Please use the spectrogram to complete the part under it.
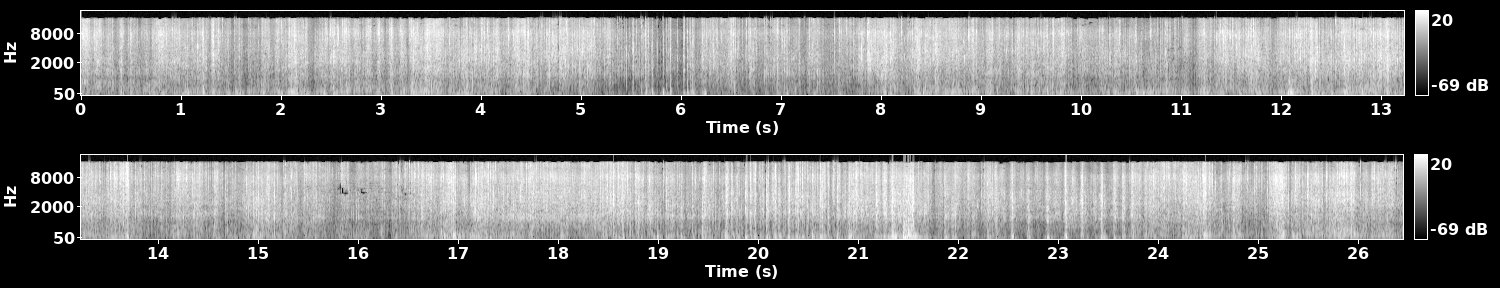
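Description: Plastic packaging crinkles and rustles close to a microphone.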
